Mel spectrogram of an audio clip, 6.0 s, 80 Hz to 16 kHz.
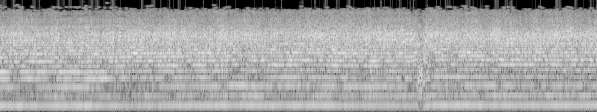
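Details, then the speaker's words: Turnigy Multistar 2209 1200KV Blade 350 QX upgrade motor with carbon fiber prop, run upside down on a scale under load at about 1.5 lb of thrust. A smooth, steady high whine with one brief dip and recovery, no rattle; normal running. "can you hear that that just sounds so smooth"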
